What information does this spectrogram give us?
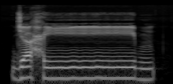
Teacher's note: جحیم کے اوپر مد عارض وقفی ہو رہی ہے اور اس مد کو 3 الف کے برابر کھینچ کر پڑھیں گے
